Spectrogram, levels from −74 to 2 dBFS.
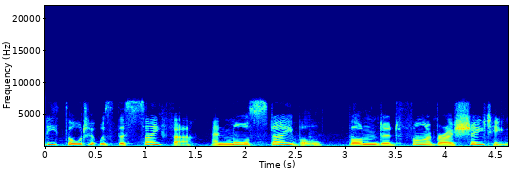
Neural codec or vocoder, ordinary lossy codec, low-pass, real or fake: none; Opus, 24 kbps; 7.2 kHz; real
